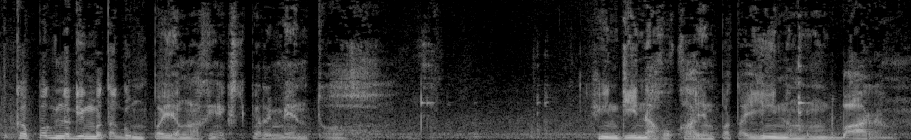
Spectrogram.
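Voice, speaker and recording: A man's voice: lowish voice, normal speed, a little hiss or hum, lightly acted. An actor playing a grieving father and entomologist who plots revenge in a radio drama, brooding, with sinister chuckles. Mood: scheming.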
